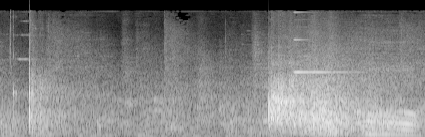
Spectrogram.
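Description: A bowling ball lands on the lane with a sharp thud just after release and rolls down the lane. About two and a half seconds later it crashes into the pins with a loud clatter that goes on to the end, a strike. A man's voice exclaims near the end.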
